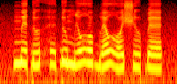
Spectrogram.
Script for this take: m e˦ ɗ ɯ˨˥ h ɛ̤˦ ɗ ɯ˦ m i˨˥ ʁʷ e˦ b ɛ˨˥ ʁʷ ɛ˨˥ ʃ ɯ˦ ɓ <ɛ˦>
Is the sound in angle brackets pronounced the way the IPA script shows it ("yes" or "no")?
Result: yes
